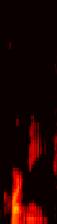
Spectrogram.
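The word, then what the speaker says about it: Quartney: His name is Courtney, but it's spelled with a Q. Q-U-A-R-T-N-E-Y, Courtney.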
